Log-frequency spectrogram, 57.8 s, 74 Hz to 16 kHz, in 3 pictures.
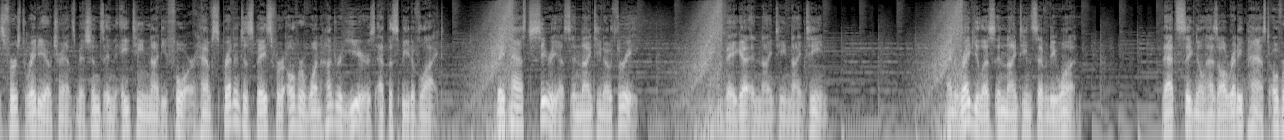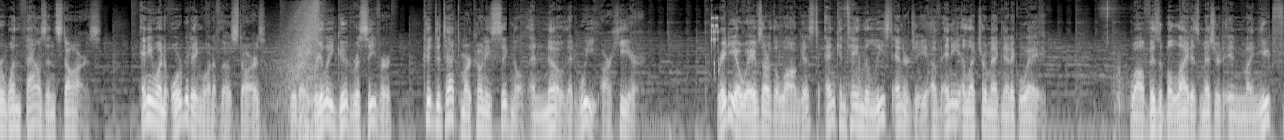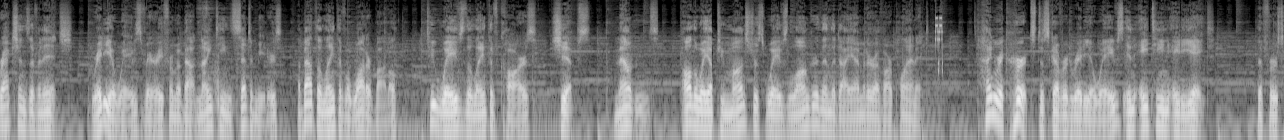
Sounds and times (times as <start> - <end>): Speech: 0.0 - 6.6, 7.4 - 9.6, 10.8 - 12.4, 14.2 - 16.2, 17.4 - 20.8, 21.4 - 28.9, 30.0 - 35.0, 36.2 - 52.5, 53.2 - 56.7, 57.4 - 57.7
Music: 0.0 - 57.7.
